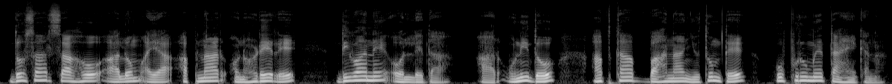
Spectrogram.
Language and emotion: Santali, neutral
